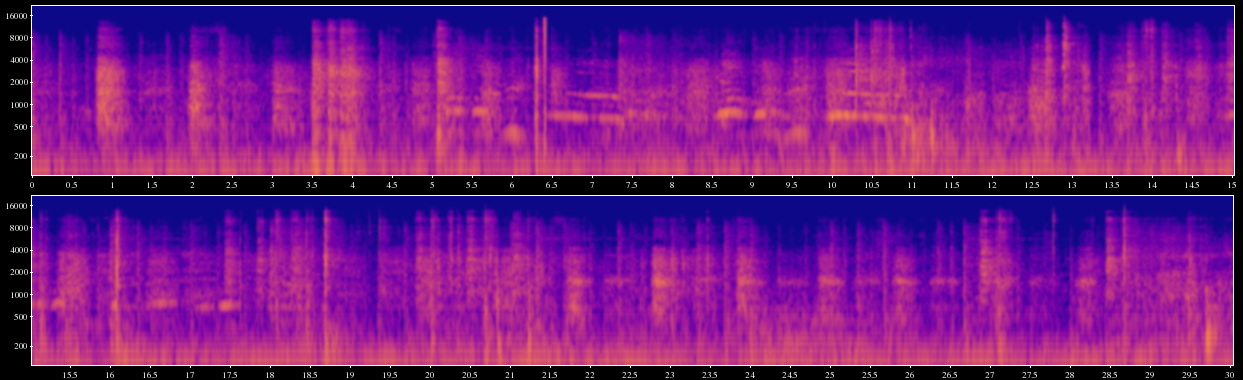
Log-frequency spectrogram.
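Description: Irregular sharp pops and thuds of a paintball game over a steady low rumble, with distant shouting voices for a stretch in the middle.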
